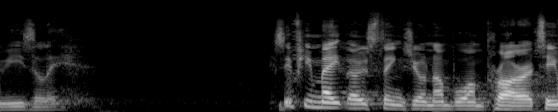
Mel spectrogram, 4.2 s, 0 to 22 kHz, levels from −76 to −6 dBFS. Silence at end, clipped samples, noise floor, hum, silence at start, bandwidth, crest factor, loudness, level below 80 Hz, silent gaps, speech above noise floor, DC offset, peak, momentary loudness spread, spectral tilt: 0 s; under 0.1%; -71 dBFS; none; 0 s; 15.5 kHz; 22 dB; -28 LUFS; -70 dBFS; none; 43 dB; under 0.1%; -8 dBFS; 17 LU; -3.5 dB/octave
